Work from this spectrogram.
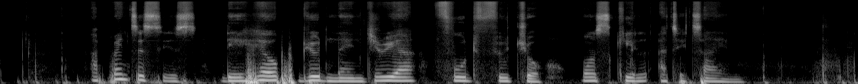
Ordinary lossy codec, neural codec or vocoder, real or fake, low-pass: none; autoencoder, 48 kHz, 128 numbers a frame, DAC-VAE, trained on Japanese speech; fake; none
